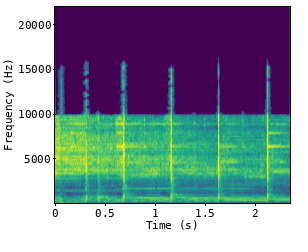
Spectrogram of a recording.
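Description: Live Javanese gamelan music: sharp hand-drum (kendang) strokes about every half second over sustained ringing metallophone tones, with a wavering melodic line in the middle.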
